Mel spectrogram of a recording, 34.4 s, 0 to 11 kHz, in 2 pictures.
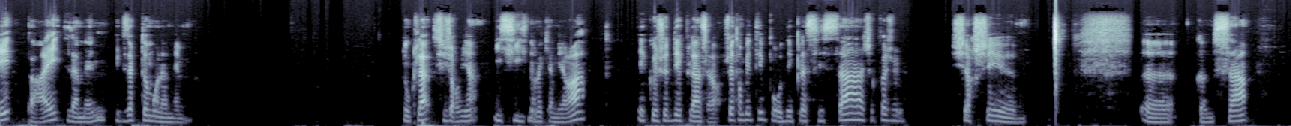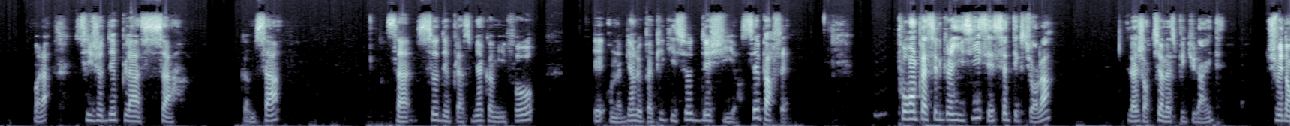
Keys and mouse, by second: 1.2 click, 3.8 click, 5.0 click, 6.7 click, 8.4 click, 10.2 middle click, 13.6 middle click, 17.2 middle click, 19.6 click, 21.4 middle click, 23.7 click, 25.8 click, 27.6 middle click, 30.6 click, 33.2 click.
